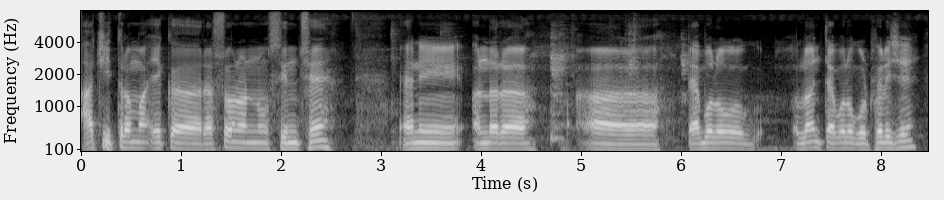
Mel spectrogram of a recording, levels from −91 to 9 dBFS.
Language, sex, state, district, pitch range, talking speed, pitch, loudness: Gujarati, male, Gujarat, Valsad, 110-120 Hz, 100 wpm, 115 Hz, -15 LUFS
